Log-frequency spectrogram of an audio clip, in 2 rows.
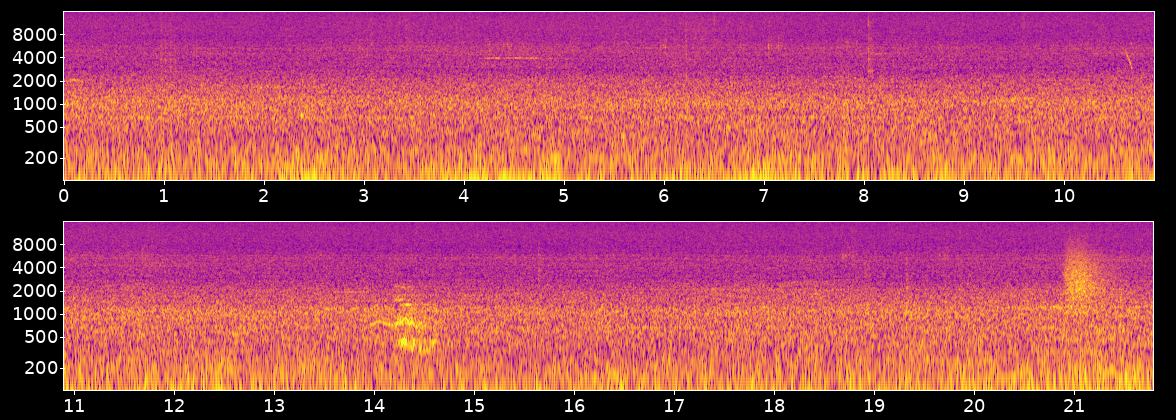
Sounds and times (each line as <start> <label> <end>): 0.0 Traffic 21.7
